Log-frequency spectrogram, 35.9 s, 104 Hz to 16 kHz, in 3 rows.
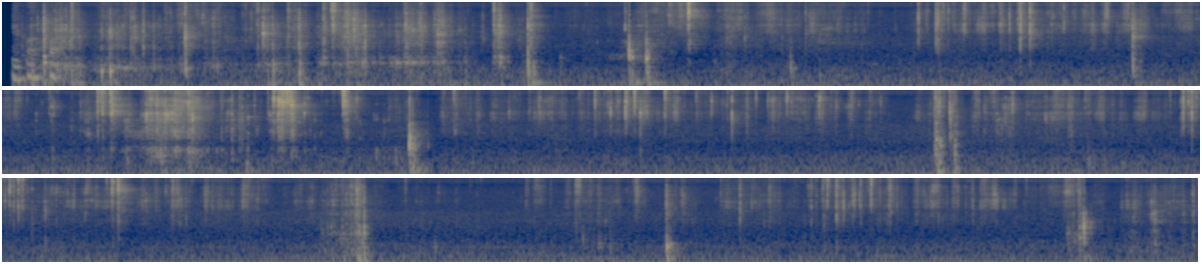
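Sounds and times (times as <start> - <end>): plastic gloves crinkling: 6.5 - 28.3, 29.1 - 35.9
crab shell cracking and tearing: 9.1 - 20.8, 21.7 - 26.5, 30.2 - 34.2.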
